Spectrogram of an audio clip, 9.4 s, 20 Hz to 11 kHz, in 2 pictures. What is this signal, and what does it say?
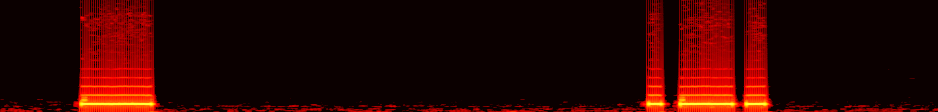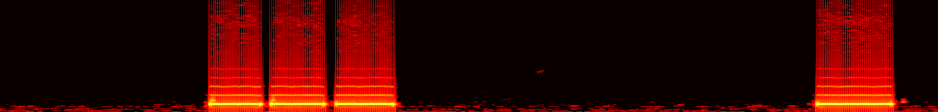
Morse code, heard as a keyed tone, about 17 wpm, spaced as for 4 wpm, 850 Hz. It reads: TROT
